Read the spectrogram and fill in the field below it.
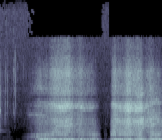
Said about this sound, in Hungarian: Fúj a, szél. Fúj a szél. Ez a szél a marsról, és akkor ilyen teljes eufóriában közlik ezt, a, ezt az információt, és a másik zaj, amit lehet hallani ezen a felvételen, az ennek a gépnek a haladása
